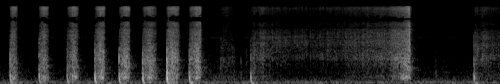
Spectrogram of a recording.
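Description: A black rubber sneaker outsole and foam midsole, held in hand, are scrubbed with a natural-bristle wooden brush. Eight quick, bright scratching strokes come first, followed by a single stroke, then a longer scrub that swells and cuts off, and one last soft stroke.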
